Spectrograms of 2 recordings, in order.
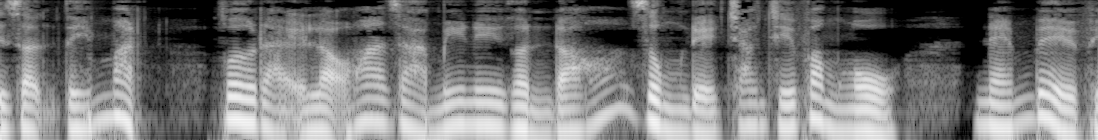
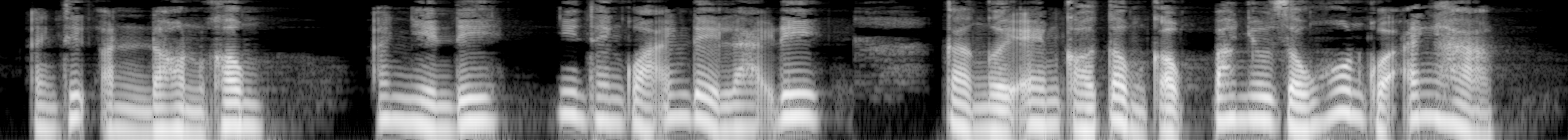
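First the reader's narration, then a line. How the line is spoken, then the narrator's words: Through gritted teeth. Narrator (Vietnamese): Cô gằn giọng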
